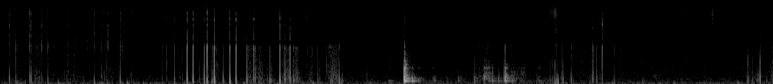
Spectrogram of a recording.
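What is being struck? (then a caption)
Bar of soap. A pale blue solid oval bar of soap, held in both hands, is scratched along its face and edge with short fingernails. Quiet, dry scratching and patter sounds run through the clip, with a louder, duller knock around the middle and a softer one shortly after.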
